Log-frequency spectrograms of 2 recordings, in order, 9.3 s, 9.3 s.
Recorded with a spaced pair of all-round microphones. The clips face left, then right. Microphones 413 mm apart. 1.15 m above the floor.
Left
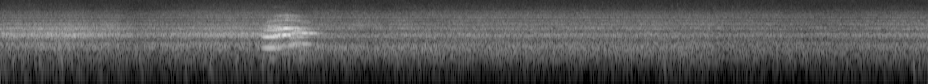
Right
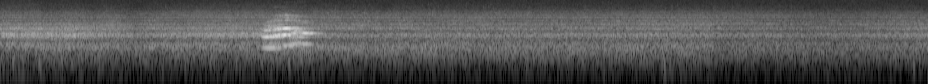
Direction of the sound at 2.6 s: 25° left (ahead or behind).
